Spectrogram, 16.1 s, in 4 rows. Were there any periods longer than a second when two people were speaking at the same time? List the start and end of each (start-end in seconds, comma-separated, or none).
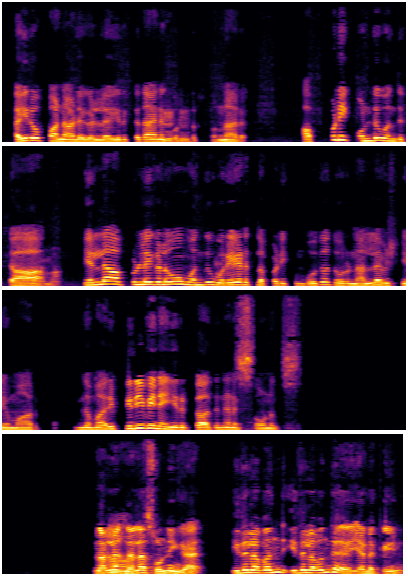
none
